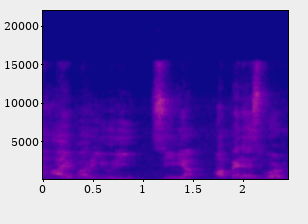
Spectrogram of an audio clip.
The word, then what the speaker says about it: hyperuricemia: इसका प्रोनाउंसिएशन है हाइपरकैल्सीमिया और इसका मतलब है हाइपर ऑक्सिलूरिया और इसका नाम है हाइपर यूरिसीमिया।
